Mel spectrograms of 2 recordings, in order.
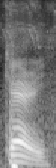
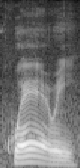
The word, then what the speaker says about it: query: E aí, nesse caso, o correto é query.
